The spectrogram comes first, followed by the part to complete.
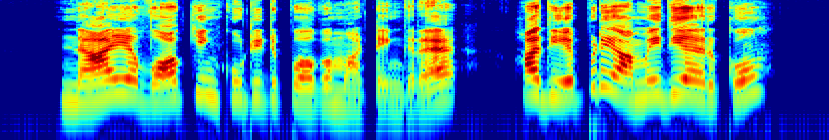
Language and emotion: Tamil, angry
